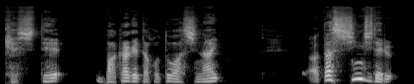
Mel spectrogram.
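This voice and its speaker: A man's voice: medium pitch, big pitch swings, a little slow, pushed and bright, exaggerated voice. A man reading the part of an eager, boyish young woman in a storybook reading. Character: eager young woman nicknamed Yuki-bouya.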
